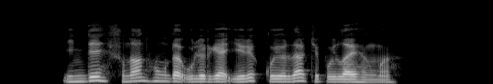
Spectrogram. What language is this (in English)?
Bashkir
